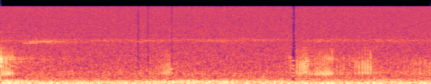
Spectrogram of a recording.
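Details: Pickerel frog (Lithobates palustris, formerly Rana palustris) giving short, low, snoring croaks over a steady rumble and a faint high hum.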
